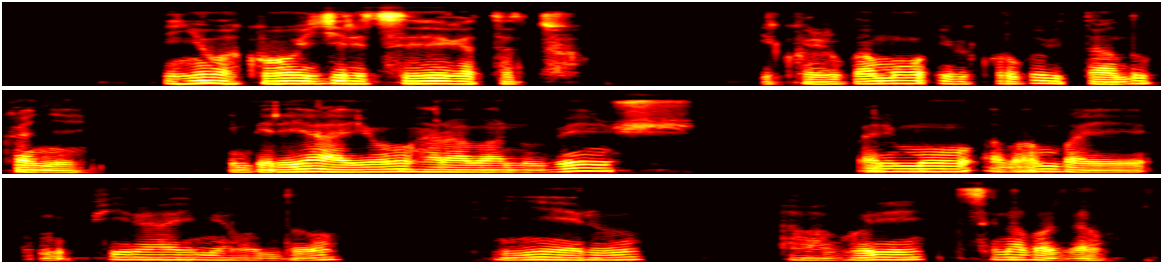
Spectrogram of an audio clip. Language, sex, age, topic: Kinyarwanda, male, 25-35, finance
